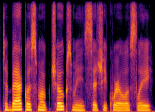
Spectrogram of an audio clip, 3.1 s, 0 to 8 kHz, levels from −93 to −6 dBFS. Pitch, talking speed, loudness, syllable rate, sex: 180 Hz, 135 wpm, -18 LUFS, 4.8 syllables/s, female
